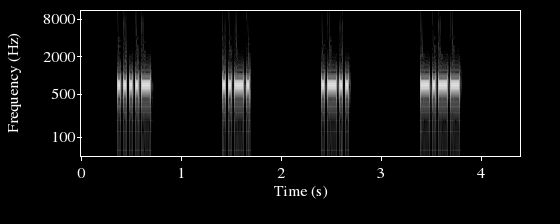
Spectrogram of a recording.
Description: Morse code, heard as a keyed tone, about 40 wpm, spaced as for 11 wpm, 700 Hz. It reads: 4FLY
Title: USA Call Signs - 6 Characters - 8x Character Spacing - 40wpm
